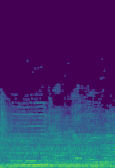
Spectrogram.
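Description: Children's choir singing together, holding long notes with a change of note at the start.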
